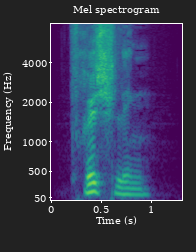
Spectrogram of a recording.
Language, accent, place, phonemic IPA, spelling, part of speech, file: German, Germany, Berlin, /ˈfʁɪʃlɪŋ/, Frischling, noun, De-Frischling.ogg
- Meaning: 1. A young/immature wild boar. The generic term is Wildschwein 2. freshman 3. adolescent girl 4. young animal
